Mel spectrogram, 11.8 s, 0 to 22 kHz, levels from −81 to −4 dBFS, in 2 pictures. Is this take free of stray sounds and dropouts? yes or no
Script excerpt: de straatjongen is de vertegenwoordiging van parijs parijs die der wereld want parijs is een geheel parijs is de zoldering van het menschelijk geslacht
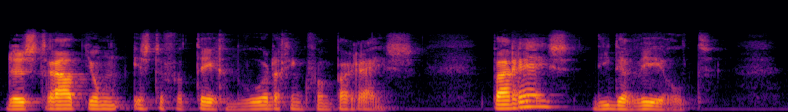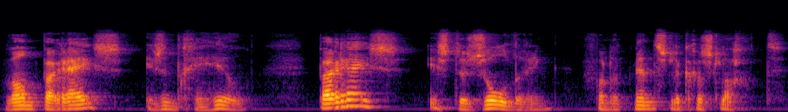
yes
